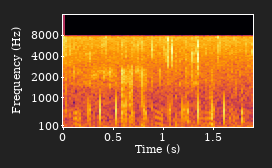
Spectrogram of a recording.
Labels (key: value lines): label: biophony, knock croak
recorder: SoundTrap 300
